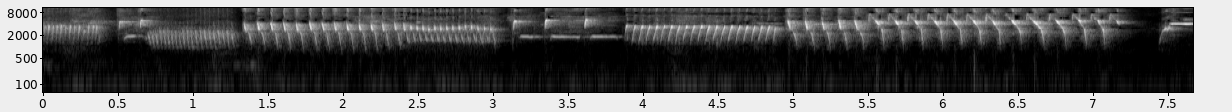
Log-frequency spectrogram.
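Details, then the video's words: Gacor canary song full of isian for masteran and pancingan use: shifting rolls and fast rattling trills, a lower churring phrase, a short flat whistled run, then a rapid rising series of sharp notes. "MASTERAN DAN PANCINGAN KENARI GACOR FULL ISIAN"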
